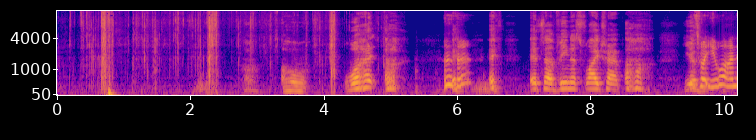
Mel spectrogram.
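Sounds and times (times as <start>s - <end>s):
wrapping paper being ripped off a gift: 0.0s - 5.0s
speech: 3.4s - 5.2s, 5.8s - 6.6s, 7.2s - 10.1s.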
